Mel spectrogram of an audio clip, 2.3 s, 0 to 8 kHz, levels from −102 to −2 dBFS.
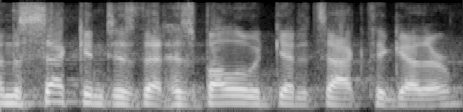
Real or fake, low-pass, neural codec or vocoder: real; 7.2 kHz; none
